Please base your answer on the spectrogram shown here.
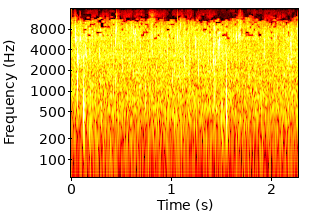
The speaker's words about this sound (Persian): بارون گرفت. آره داره بارون میاد.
